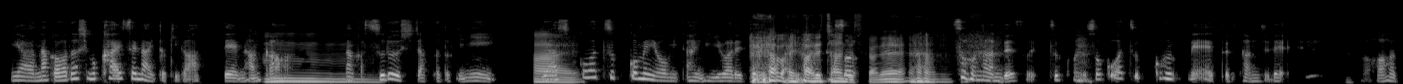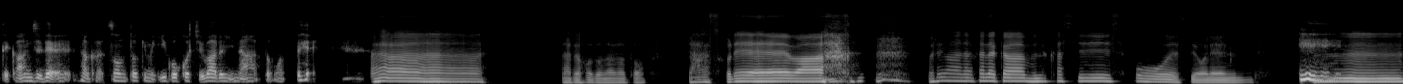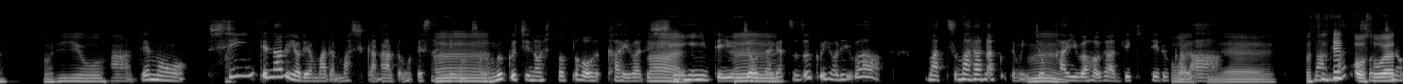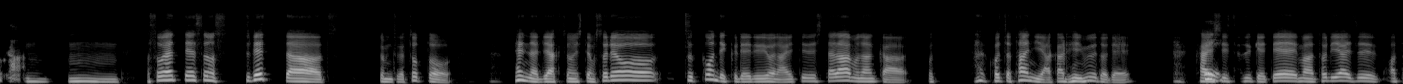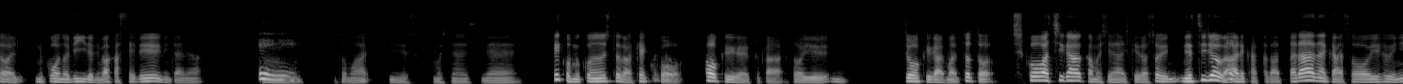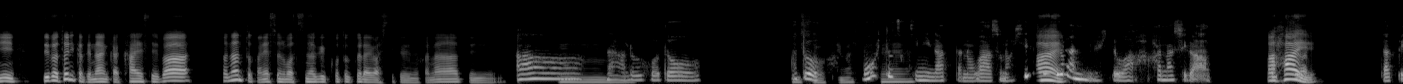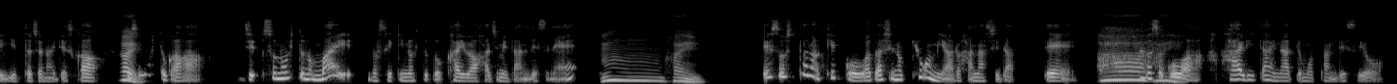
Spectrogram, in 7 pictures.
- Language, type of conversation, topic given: Japanese, advice, 友人の集まりで自分の居場所を見つけるにはどうすればいいですか？
- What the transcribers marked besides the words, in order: laugh; other noise; laugh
